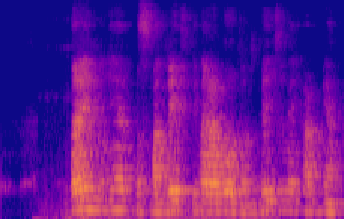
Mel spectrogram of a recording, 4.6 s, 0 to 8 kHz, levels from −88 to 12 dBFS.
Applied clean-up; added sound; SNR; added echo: neural separator model SepFormer DNS4.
